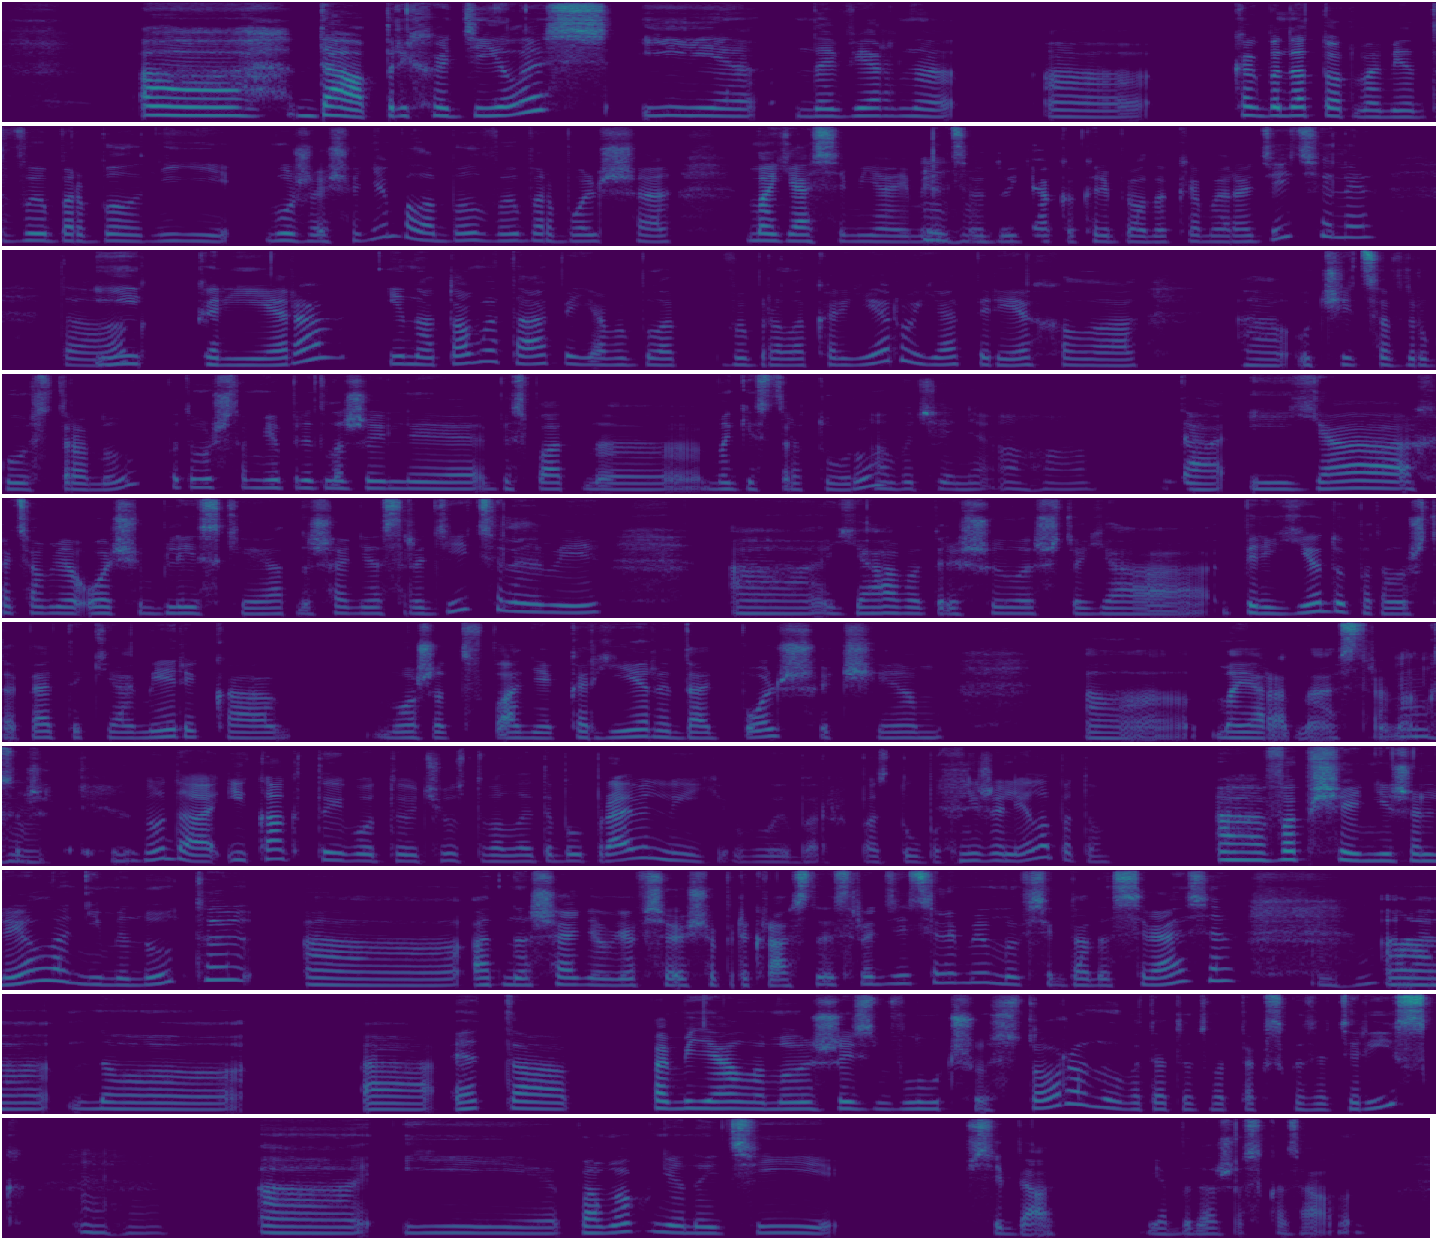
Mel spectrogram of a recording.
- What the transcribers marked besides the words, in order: tapping; other background noise
- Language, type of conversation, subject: Russian, podcast, Как вы выбираете между семьёй и карьерой?
- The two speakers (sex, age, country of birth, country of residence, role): female, 30-34, Ukraine, United States, guest; female, 40-44, Ukraine, United States, host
